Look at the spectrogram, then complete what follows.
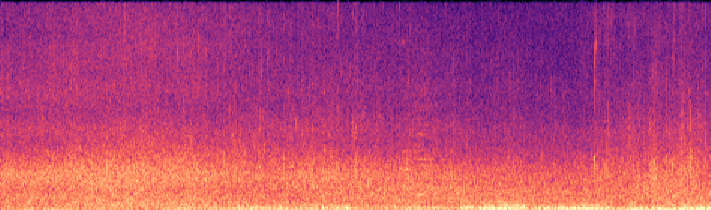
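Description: Steady rush of wind and water with a low engine hum underneath. The hum swells in the last few seconds.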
